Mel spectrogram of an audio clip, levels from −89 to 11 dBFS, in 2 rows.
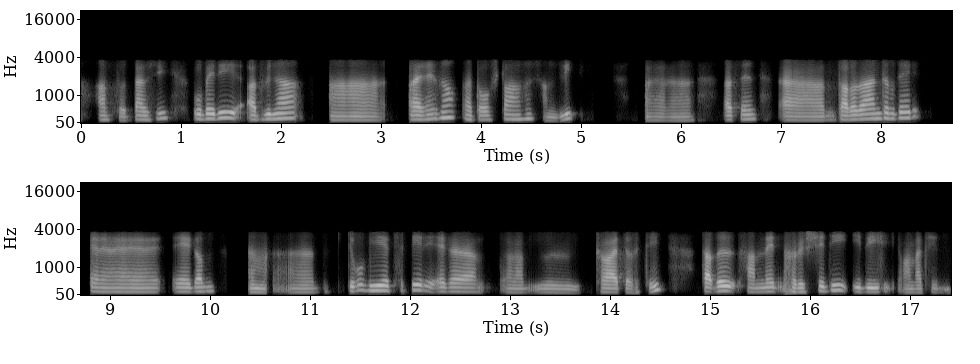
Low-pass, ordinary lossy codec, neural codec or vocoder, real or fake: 3.6 kHz; none; codec, 24 kHz, 0.9 kbps, WavTokenizer, large speech release; fake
